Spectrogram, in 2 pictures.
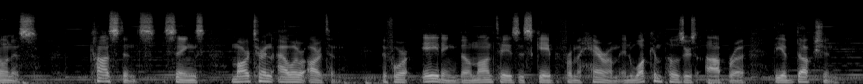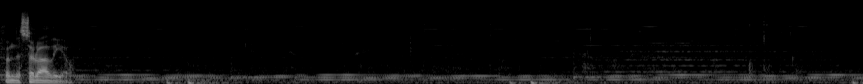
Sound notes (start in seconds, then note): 13.8 whispering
